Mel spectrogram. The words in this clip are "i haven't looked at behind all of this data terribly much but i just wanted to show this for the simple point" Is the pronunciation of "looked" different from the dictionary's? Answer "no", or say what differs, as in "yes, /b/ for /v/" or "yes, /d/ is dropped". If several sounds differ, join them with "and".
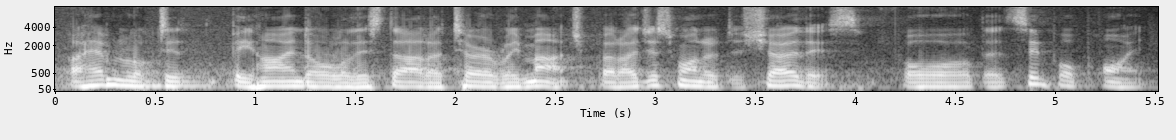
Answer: no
